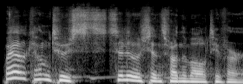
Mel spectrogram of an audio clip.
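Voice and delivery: playful Irish brogue for the intro; Irish accent. Pretend. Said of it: "it's the Irish version".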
